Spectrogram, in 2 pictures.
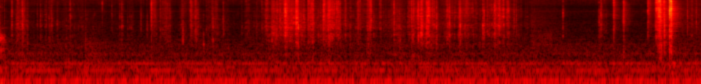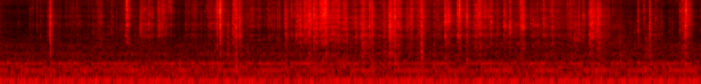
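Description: Folded paper pieces being handled and pressed together, giving short, scattered rustles and crinkles, with a sharper crackle near the middle.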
